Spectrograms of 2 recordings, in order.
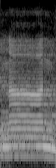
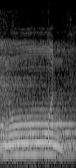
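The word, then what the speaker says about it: ن: Nah, khawatirnya yang lain juga nun dibacanya nan gitu kan. Padahal dibacanya nun, sod dibacanya sod, qaf dibacanya qaf, toha dibacanya toha ya.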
